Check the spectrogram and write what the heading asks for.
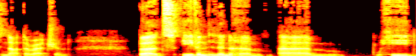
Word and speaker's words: Linehan: I think when you're talking about Graham Linehan, I can't pronounce his name, but... – it's just Linehan. That's all.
